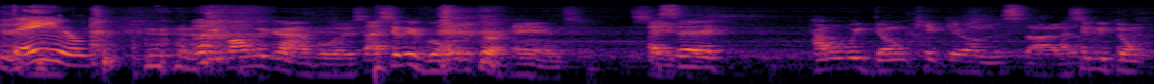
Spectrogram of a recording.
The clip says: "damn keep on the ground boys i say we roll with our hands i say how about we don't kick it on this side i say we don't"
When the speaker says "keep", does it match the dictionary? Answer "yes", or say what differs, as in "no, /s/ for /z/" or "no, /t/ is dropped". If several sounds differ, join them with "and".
no, /p/ is dropped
